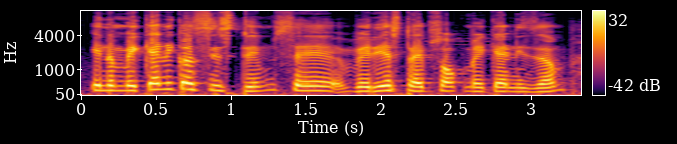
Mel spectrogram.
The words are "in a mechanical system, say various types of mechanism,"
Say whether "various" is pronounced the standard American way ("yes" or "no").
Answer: yes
